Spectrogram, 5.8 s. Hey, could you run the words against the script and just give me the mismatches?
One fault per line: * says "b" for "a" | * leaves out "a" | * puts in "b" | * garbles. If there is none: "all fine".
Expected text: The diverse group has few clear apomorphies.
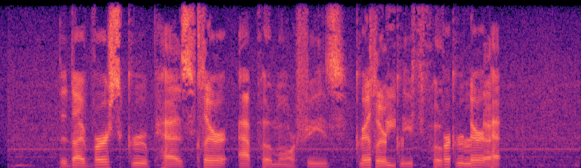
* leaves out "few"
* garbles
